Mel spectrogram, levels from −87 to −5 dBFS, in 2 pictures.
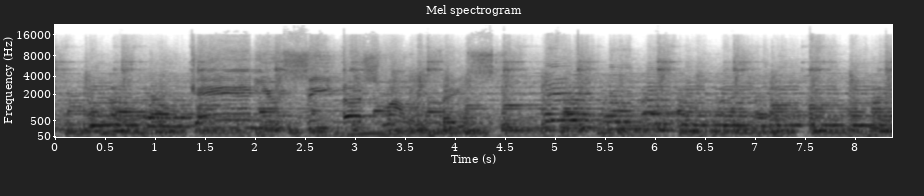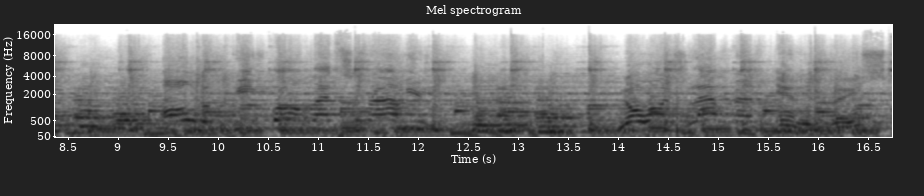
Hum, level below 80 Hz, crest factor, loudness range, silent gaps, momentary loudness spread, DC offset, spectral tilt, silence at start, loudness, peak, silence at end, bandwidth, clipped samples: none; -34 dBFS; 12 dB; 1 LU; none; 3 LU; under 0.1%; -5.5 dB/octave; 0 s; -17 LUFS; -4 dBFS; 0 s; 17 kHz; under 0.1%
